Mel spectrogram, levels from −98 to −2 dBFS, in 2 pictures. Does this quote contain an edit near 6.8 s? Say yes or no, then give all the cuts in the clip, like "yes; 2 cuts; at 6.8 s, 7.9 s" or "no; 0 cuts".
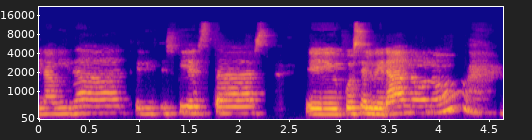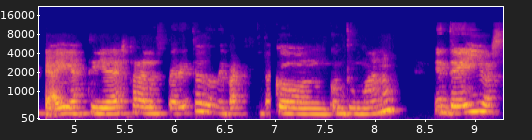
yes; 2 cuts; at 4.7 s, 6.8 s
